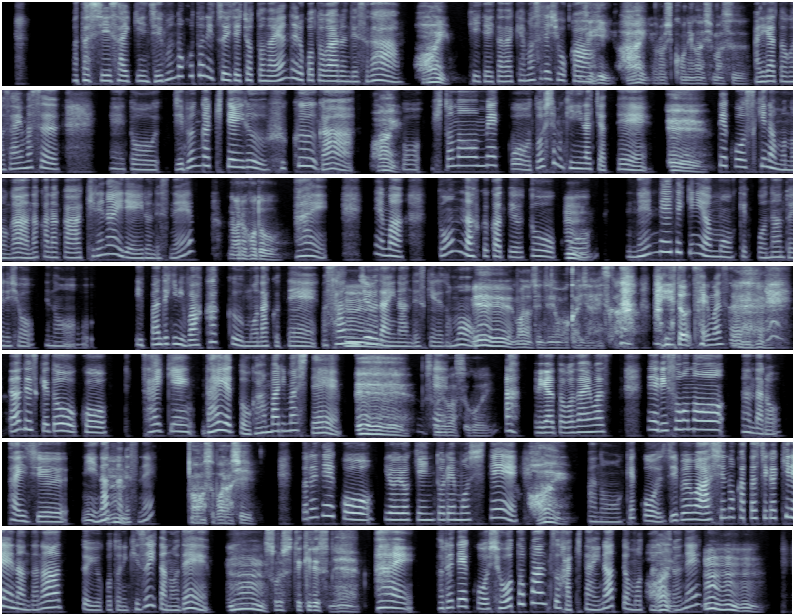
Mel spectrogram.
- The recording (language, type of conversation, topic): Japanese, advice, 他人の目を気にせず服を選ぶにはどうすればよいですか？
- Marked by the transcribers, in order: laughing while speaking: "ありがとうございます"; laughing while speaking: "ええ"; tapping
